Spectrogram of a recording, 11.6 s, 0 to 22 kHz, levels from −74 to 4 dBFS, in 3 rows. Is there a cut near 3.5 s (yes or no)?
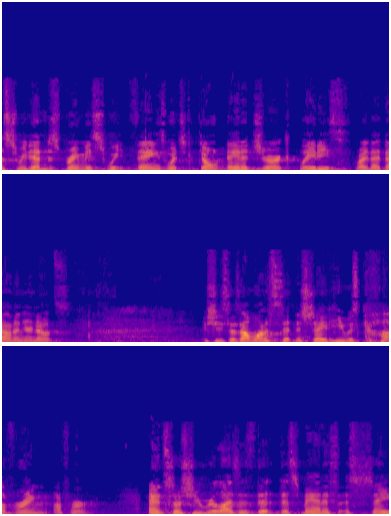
yes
